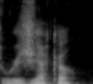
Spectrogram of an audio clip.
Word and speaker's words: Rijeka: Also, I think this is pronounced Rijeka. I don't know, with more of a J sound in it.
